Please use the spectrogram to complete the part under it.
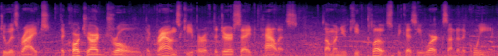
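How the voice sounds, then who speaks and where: A man's voice: deep voice, lively intonation, moderate pace, music in the background. A man narrating a scripted audio drama in the second person, with dramatic storytelling delivery.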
